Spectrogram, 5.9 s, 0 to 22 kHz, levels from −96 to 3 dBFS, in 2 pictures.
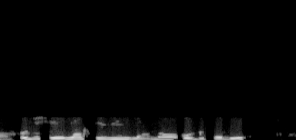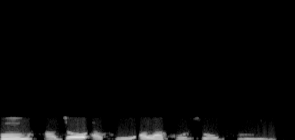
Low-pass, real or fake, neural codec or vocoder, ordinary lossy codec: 3.6 kHz; real; none; none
